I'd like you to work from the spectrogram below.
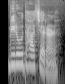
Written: विरोधाचरण

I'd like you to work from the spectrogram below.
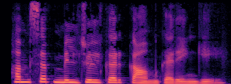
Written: मिलजुल

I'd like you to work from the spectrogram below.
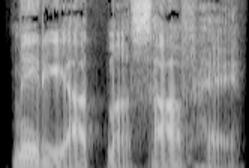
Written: आत्मा

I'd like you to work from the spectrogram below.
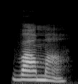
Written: वामा

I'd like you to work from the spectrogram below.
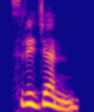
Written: सृजन

